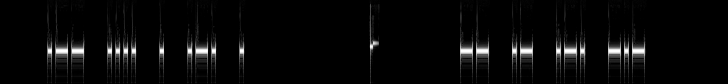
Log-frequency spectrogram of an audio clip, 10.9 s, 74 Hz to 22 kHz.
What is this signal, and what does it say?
Morse code, heard as a keyed tone, about 21 wpm, spaced as for 15 wpm, 700 Hz. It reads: WHERE MARK
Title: 2x Character Spacing - Top 300 Words - 20wpm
